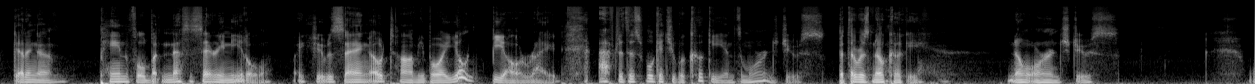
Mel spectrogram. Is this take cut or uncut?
cut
